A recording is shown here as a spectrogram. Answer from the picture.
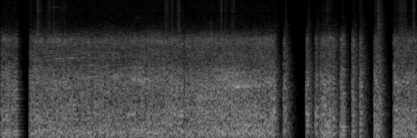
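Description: Steady, noisy background din of a crowded shrine hall with no clear tone in it, likely worshippers murmuring in a large echoing space. The sound cuts out abruptly to silence just after the start and again about three seconds in, typical of a phone livestream's audio dropping out.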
